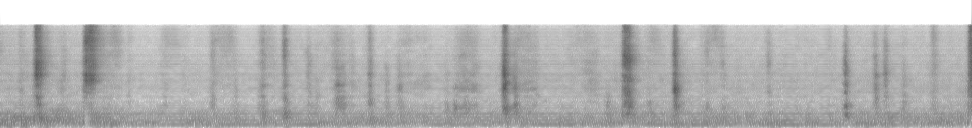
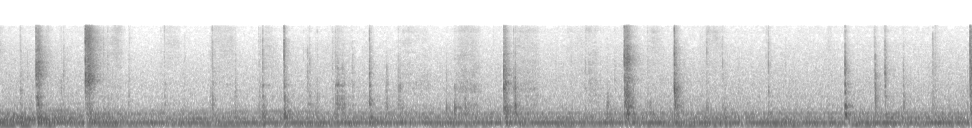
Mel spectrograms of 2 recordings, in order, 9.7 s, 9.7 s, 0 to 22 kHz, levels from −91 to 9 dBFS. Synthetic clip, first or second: first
